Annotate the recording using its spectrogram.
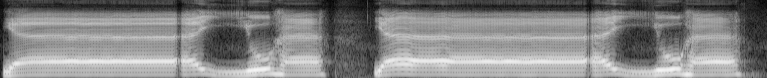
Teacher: Ditekan, dinaber tapi tidak berlebihan. Tidak membuat suara huruf ya tasydidnya terputus.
